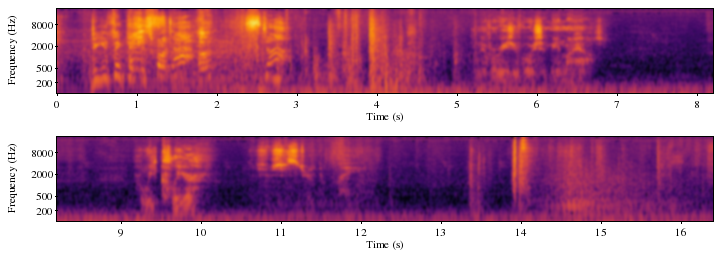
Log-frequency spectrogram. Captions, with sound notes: -Do you think this is funny? -Hey, stop. -Huh? -Stop. [loud thudding] Never raise your voice at me in my house. Are we clear? She-- she was just trying to play. [ominous rumbling]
